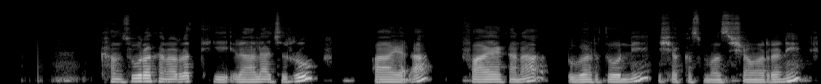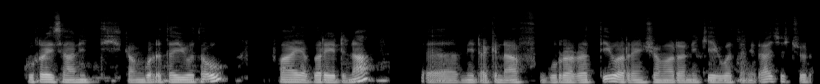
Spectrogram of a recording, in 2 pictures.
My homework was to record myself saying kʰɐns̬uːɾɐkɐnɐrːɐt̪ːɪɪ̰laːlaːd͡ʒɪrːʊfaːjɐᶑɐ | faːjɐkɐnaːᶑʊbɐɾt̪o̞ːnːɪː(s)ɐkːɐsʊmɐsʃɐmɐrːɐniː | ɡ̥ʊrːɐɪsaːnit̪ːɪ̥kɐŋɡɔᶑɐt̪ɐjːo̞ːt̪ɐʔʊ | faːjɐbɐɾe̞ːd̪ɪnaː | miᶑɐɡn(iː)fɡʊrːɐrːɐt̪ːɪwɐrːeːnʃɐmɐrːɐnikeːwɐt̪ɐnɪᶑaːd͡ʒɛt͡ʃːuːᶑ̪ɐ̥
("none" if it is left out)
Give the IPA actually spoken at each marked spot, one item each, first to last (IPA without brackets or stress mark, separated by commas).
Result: ʃ, aː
